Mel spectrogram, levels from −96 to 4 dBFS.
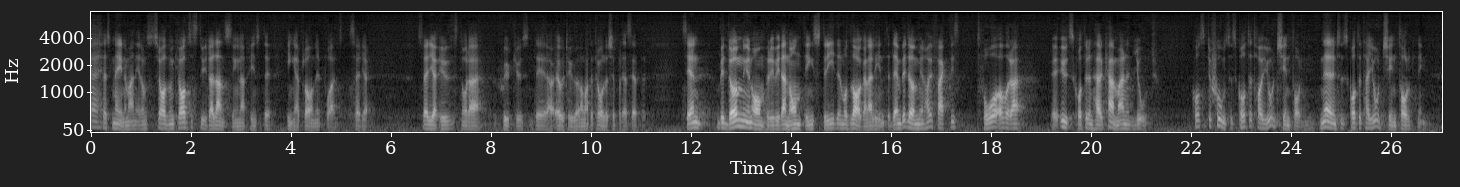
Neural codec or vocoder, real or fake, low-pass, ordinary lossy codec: codec, 16 kHz, about 1 kbps, DyCAST, with the encoder's durations; fake; none; none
